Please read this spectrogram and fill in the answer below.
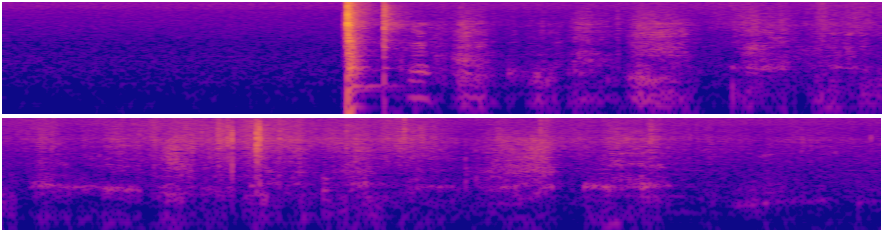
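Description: A bow shot at a black bear: one sharp, loud crack of the released string and arrow nearly two seconds in. It is followed by irregular rustling and knocking as the bear moves off, and a short laugh.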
